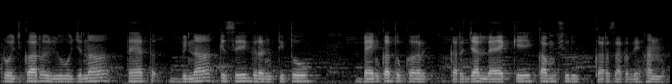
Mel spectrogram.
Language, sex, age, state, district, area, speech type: Punjabi, male, 30-45, Punjab, Muktsar, rural, spontaneous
